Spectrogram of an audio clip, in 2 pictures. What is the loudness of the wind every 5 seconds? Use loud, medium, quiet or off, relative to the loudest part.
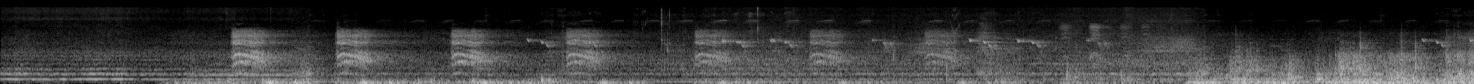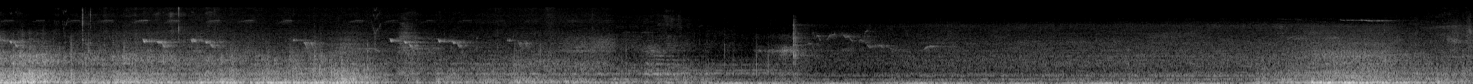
off, off, loud, loud, quiet, quiet.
